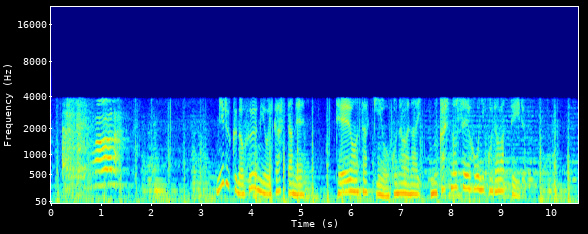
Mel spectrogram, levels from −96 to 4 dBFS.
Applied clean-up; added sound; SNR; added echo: none; Run; 12 dB; none.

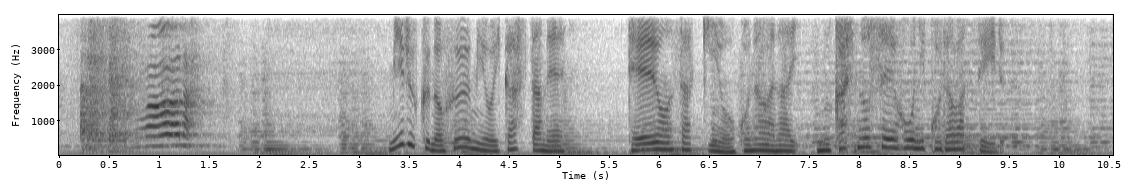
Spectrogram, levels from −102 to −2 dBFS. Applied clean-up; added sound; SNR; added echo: none; none; none; none.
